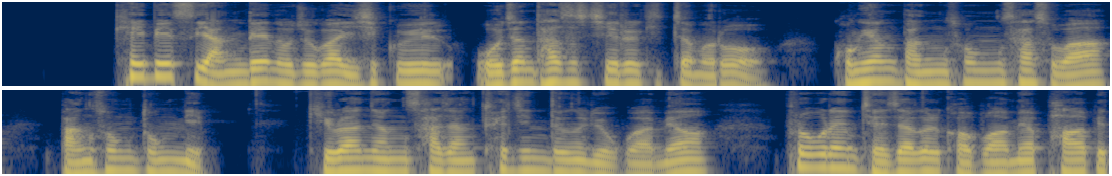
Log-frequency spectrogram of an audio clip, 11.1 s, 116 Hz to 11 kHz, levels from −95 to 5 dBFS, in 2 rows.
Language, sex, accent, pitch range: Korean, male, native, 115-145 Hz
